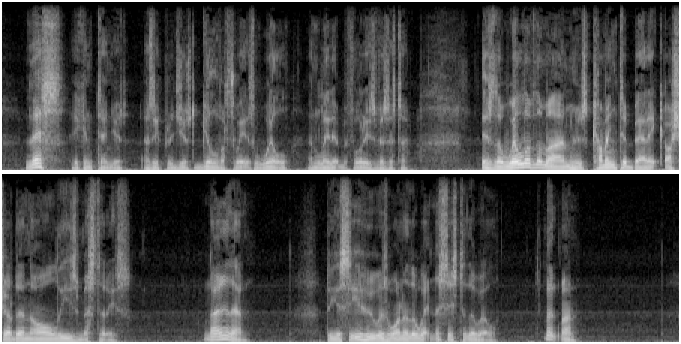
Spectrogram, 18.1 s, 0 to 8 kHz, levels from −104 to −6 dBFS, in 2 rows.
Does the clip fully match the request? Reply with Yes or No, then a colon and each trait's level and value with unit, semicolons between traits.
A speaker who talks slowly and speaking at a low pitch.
No: average, 150 wpm; very low, 95 Hz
